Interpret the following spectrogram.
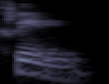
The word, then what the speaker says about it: Krim: The Kali The Kali Bija is Krim. It sounds like clean. Krim is a sound for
